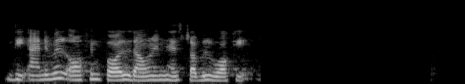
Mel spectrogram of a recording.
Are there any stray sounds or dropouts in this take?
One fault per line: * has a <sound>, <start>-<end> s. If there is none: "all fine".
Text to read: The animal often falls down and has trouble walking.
all fine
